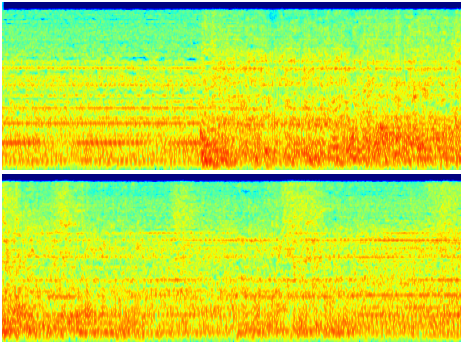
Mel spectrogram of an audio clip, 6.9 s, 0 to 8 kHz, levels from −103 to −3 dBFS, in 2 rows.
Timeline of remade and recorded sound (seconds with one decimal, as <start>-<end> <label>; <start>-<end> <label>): 0.0-1.8 recorded; 1.8-4.5 remade; 4.5-5.2 recorded; 5.2-6.1 remade; 6.1-6.9 recorded

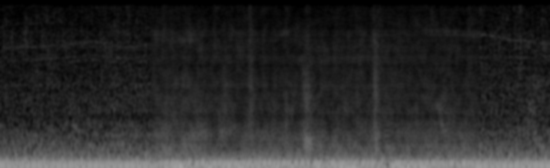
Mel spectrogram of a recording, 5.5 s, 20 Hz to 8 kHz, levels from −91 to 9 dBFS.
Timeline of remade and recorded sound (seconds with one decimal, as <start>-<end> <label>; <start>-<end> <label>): 0.0-1.5 recorded; 1.5-4.8 remade; 4.8-5.5 recorded

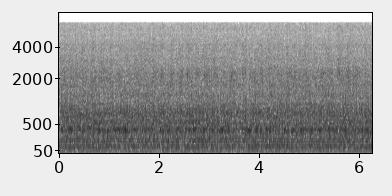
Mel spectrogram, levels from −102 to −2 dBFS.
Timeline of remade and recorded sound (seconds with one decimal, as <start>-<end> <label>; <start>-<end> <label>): 0.0-6.3 remade

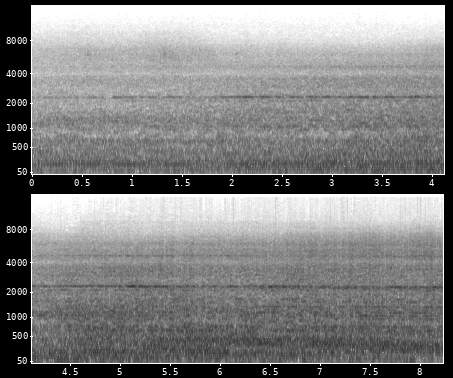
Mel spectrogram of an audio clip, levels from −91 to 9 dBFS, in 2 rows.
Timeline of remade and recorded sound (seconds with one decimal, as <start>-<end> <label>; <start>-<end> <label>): 0.0-1.2 recorded; 1.2-1.9 remade; 1.9-6.4 recorded; 6.4-7.1 remade; 7.1-8.2 recorded

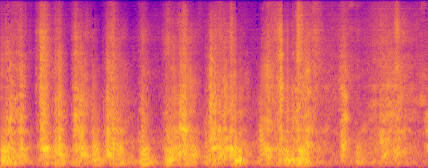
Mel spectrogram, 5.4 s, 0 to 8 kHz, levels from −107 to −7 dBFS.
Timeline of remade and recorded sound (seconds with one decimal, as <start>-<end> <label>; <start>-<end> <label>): 0.0-5.4 remade

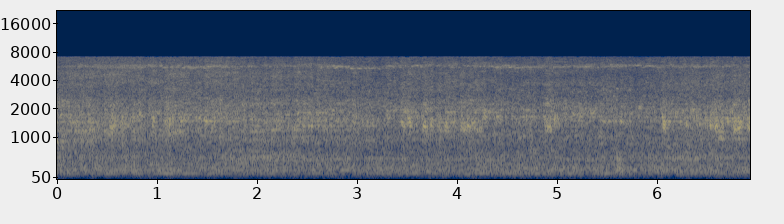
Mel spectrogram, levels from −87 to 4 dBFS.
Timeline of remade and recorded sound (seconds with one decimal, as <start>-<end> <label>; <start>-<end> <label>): 0.0-0.4 recorded; 0.4-0.9 remade; 0.9-6.9 recorded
